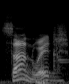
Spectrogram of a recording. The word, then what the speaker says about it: Sandwich: The W in... Sandwich.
